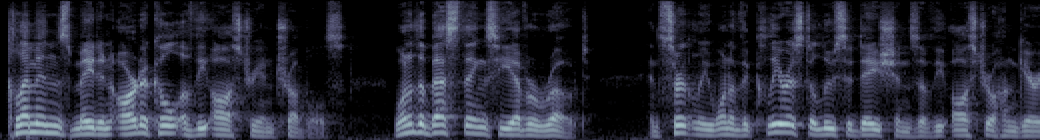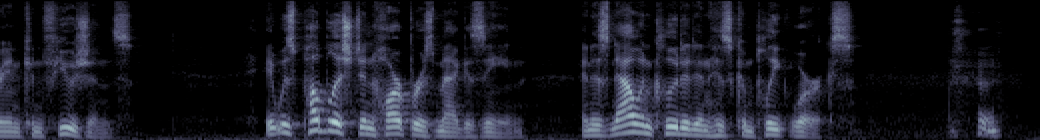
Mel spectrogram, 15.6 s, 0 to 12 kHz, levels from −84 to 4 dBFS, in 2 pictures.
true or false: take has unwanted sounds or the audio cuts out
true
